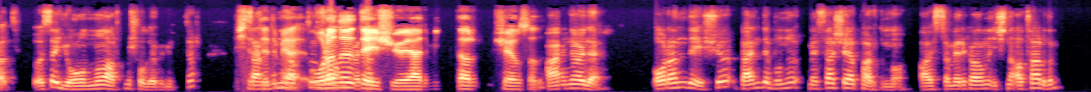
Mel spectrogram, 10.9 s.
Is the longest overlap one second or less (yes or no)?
no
